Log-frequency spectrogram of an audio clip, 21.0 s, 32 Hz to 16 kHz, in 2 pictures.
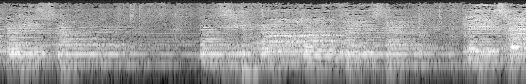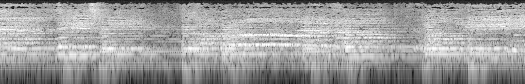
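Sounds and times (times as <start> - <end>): choir singing a hymn: 0.0 - 21.0.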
